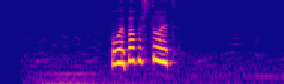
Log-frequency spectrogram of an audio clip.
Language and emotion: Russian, positive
